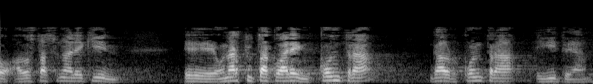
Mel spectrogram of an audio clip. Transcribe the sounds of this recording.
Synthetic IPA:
ʔaðo̞st̪asunaɾe̞kin | o̞naɾt̪ut̪ako̞aɾe̞ŋko̞nt̪ɾa | ɡawɾko̞nt̪ɾae̞ɣit̪e̞a

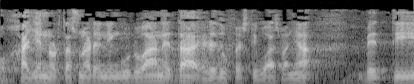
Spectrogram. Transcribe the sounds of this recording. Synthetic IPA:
ʝaje̞nːo̞ɾt̪asunaɾe̞niŋɡuɾuane̞t̪ae̞ɾe̞ðufe̞st̪iβoazβajɲa | be̞t̪i

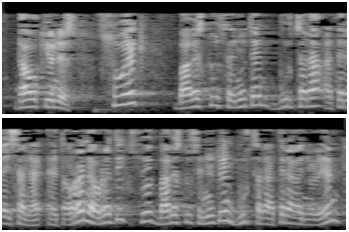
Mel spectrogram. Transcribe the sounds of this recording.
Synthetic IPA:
d̪aɣ̞o̞kio̞ne̞sːue̞k | baβ̞e̞st̪use̞nut̪e̞mbuɾt͡saɾaʔat̪e̞ɾaisanae̞t̪ao̞re̞nawre̞t̪iksue̞k̚baβe̞st̪use̞nut̪̬ue̞mbuɾt͡saɾaːt̪e̞ɾaɣaɲo̞le̞ːn

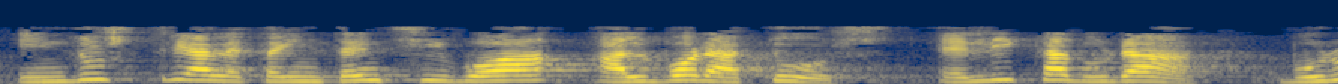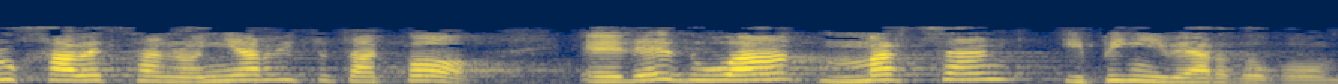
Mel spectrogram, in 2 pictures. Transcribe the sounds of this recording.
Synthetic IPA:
ind̪ust̪ɾiale̞t̪aint̪e̞nt͡siβo̞aːlβo̞ɾat̪us | e̞likaðuɾa | βuɾuʝaβ̞e̞t͡sano̞ɲarit̪ut̪ako̞ | e̞ɾe̞ðuamaɾt͡sanipiɲiβe̞aɾðuɣu

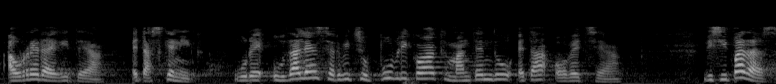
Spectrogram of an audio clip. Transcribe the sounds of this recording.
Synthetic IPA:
awre̞ɾae̞ɣ̞it̪e̞a̰ | e̞t̪aːske̞nik | ɡuɾe̞uð̞ale̞nse̞ɾβ̞it͡supuβ̞liko̞akmant̪e̞nd̪uʔe̞t̪aʔo̞β̞e̞t͡se̞a̰ | d̪isipað̞as

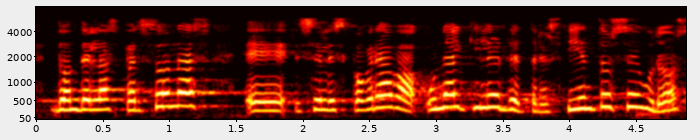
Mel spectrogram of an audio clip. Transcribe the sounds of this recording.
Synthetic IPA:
d̪o̞nd̪e̞laspe̞ɾso̞nas | ese̞le̞sko̞βɾaβaʔunalkile̞ɾðe̞t̪ɾe̞sθje̞nt̪o̞se̞wɾo̞s

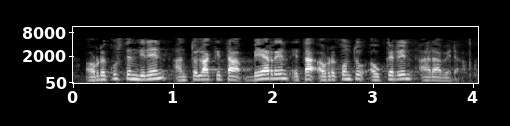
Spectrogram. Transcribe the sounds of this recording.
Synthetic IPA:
awre̞kust̪e̞nd̪iɾe̞na̰nt̪o̞lake̞t̪aβe̞are̞ne̞̰t̪aʔawre̞ko̞nt̪uʔawke̞ɾe̞na̰ɾaβ̞e̞ɾa̰

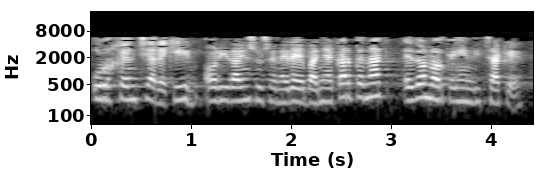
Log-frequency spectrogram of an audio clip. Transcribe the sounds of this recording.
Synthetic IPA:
uɾxe̞nt͡siaɾe̞kino̞ɾiðajnsuse̞ne̞ɾe̞βaɲae̞kaɾpe̞nak | e̞ðo̞no̞ɾke̞ɣind̪it͡sake̞

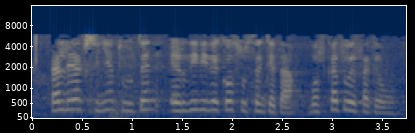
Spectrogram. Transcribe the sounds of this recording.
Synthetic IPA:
t̪ald̪e̞aksiɲat̪uðut̪e̞ne̞ɾð̞iβ̞iðe̞ko̞suse̞ŋke̞t̪aβo̞skat̪uðe̞sake̞ɣ̞u

